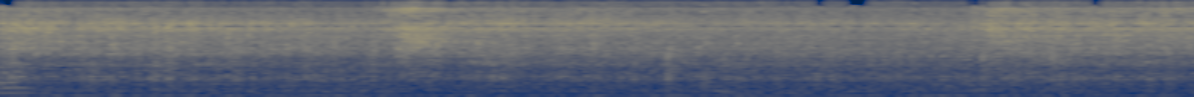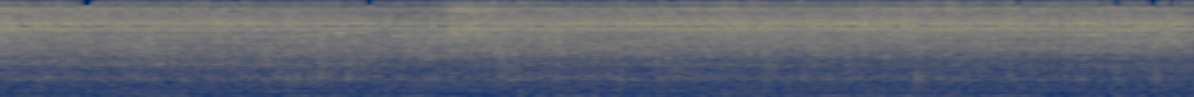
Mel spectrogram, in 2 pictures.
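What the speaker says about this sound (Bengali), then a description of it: "মাছগুলো ভাজা হতে থাক, এদিকে মাছটা ভাজা হতে থাকে" Tilapia fish frying in hot oil in a wok, giving a loud, steady, unbroken hiss of sizzling oil that swells slightly in places, close by and with no speech.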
